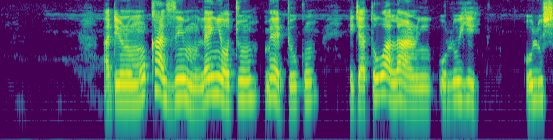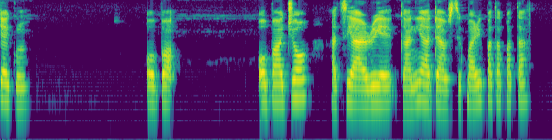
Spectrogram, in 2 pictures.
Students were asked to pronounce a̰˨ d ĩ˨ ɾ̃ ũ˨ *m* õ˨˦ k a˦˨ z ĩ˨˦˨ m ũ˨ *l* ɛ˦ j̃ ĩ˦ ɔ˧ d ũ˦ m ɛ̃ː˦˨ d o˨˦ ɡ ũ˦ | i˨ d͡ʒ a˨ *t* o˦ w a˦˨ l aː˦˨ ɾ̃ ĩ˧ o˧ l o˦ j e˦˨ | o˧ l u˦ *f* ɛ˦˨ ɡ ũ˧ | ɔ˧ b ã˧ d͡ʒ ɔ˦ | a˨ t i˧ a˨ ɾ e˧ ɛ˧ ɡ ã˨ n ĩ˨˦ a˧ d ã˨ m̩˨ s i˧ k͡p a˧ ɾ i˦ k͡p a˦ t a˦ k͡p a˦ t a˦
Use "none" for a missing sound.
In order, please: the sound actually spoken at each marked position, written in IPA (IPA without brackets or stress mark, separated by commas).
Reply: m, l, t, ʃ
